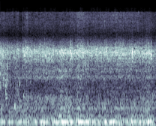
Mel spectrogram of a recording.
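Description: Water runs steadily from a tap while dental stone is rinsed out of a mixing bowl, producing a continuous close hiss and gurgle with no voices.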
